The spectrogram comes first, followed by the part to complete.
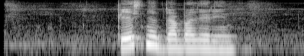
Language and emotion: Russian, neutral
